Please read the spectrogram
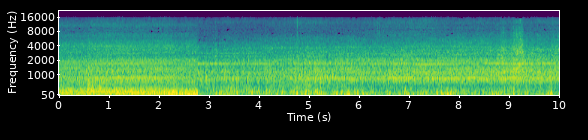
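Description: Diesel engine of a Putzmeister 47 m truck-mounted concrete pump running at idle. A heavier low rumble fills the first three seconds or so and drops away abruptly, leaving a steadier, quieter engine hum.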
